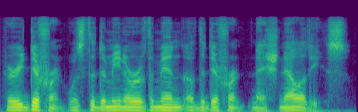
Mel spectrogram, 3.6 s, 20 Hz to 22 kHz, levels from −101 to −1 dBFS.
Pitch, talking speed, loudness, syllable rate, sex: 90 Hz, 200 wpm, -18 LUFS, 6.7 syllables/s, male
